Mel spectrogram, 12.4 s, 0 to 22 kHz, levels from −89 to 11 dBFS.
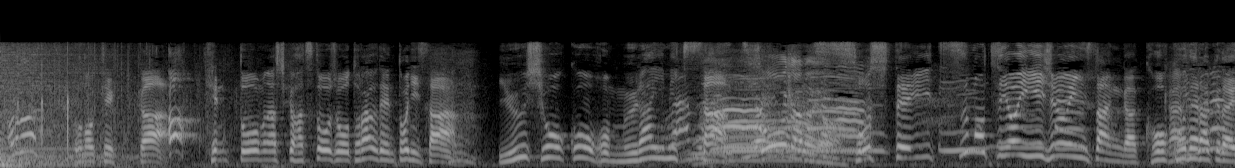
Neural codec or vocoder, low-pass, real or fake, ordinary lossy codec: none; none; real; none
